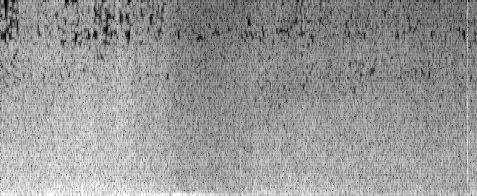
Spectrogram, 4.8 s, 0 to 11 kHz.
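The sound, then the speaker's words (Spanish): A steady wash of sea surf near Guadalmar, a district on the outskirts of Málaga close to the airport, rolls in with a fuller surge early on, then settles into a softer, continuous hiss of breaking waves, with no voices. “A unos 8 kilómetros, muy cerquita del aeropuerto y casi escuchando las olas del mar, se encuentra Guadalmar, un barrio del extrarradio de Málaga.”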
